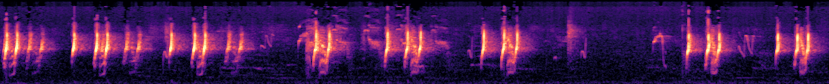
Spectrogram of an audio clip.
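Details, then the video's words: Quail (batair), female and male calling together: rapid bursts of sharp, clipped notes in quick clusters, repeated almost continuously with short gaps, in a quiet background. "Female Batair Calling | Male Batair Sounds | Mix Calling| Batair Ki Awaz | Batair Ki lambi Awazay"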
